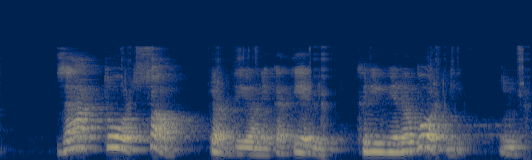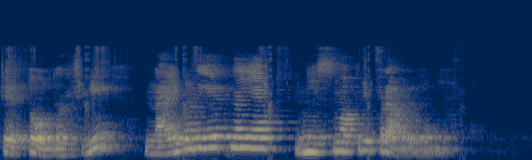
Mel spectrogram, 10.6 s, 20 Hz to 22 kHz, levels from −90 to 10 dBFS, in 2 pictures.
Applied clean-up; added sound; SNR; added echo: neural separator model SepFormer DNS4.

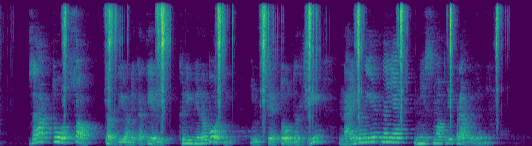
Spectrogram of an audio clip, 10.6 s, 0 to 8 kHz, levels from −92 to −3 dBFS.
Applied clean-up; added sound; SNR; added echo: none; Rattle (instrument); -1 dB; reverberation time 0.6 s.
